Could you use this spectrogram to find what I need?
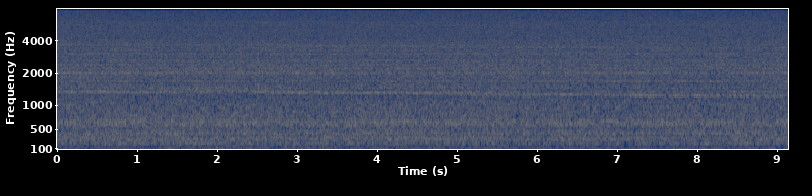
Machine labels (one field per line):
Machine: fan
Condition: abnormal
